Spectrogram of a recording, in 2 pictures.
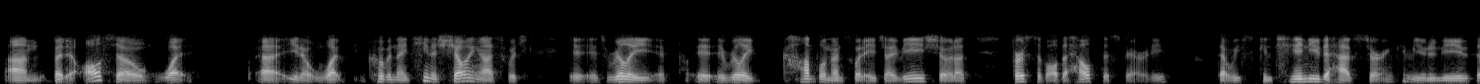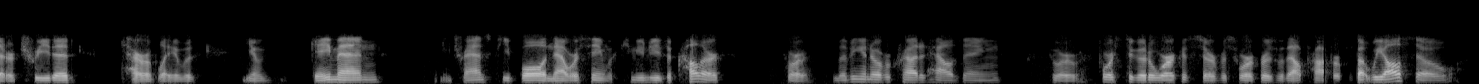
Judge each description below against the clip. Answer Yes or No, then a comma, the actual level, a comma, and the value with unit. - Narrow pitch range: Yes, narrow, 2.3 semitones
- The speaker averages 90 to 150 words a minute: No, average, 165 wpm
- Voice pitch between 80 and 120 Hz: Yes, low, 100 Hz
